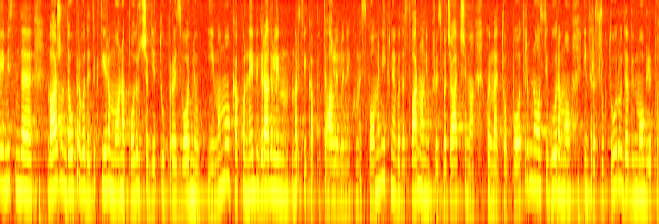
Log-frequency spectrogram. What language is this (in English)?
Croatian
